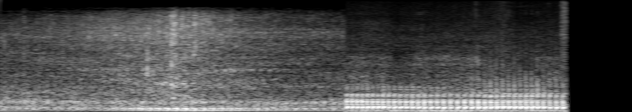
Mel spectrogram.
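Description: Motorcycles passing along a road with their engines running. About three and a half seconds in, the sound switches to a closer, louder motorcycle engine with a fast pulsing beat, which cuts off suddenly near the end.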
